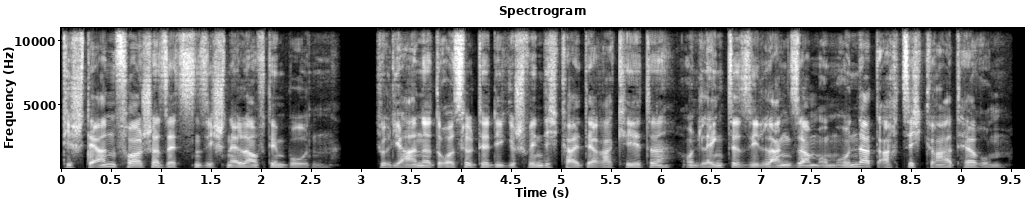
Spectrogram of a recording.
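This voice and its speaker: Man, low voice, children's story narration, calm, even, dry. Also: a little slow, no room sound.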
